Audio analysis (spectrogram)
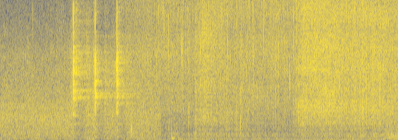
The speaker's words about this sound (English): be sure to put hot oil on the back burner if you're frying anything. They're just going to take a few minutes to finish frying. They'll get nice and golden brown really quickly, so don't take your eyes off of them.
